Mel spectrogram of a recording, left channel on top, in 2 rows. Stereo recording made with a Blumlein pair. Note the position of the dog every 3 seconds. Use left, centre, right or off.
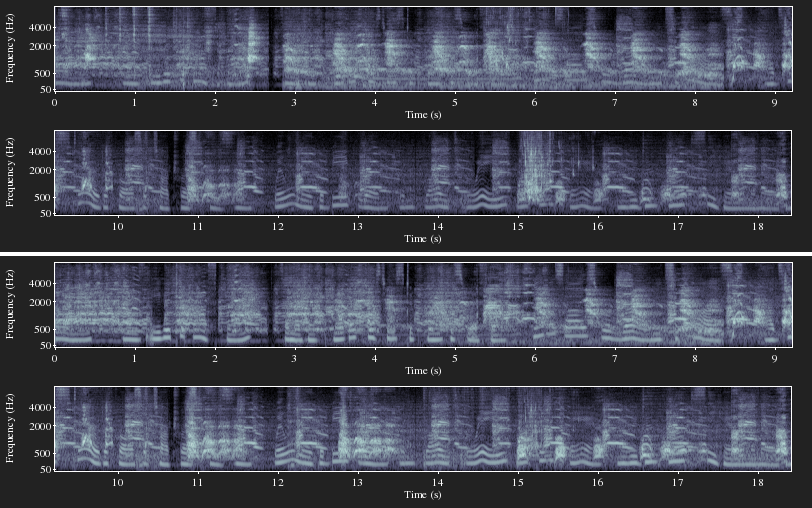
left, left, centre, right, right, right.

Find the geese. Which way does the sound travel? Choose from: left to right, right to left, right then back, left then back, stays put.
stays put.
